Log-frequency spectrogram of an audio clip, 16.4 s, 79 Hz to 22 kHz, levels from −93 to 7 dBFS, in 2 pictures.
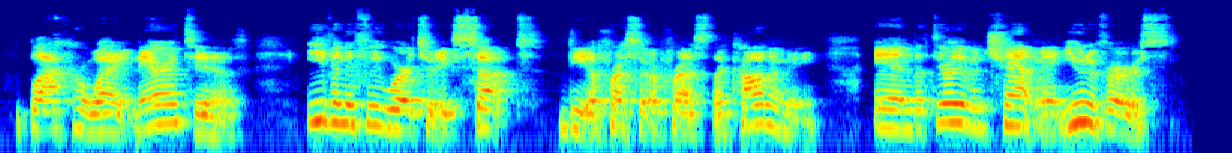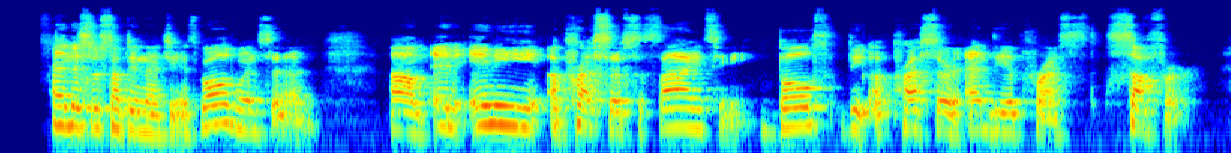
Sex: female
